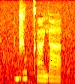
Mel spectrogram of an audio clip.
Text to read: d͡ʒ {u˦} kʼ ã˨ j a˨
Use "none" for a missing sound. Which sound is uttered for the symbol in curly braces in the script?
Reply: u˦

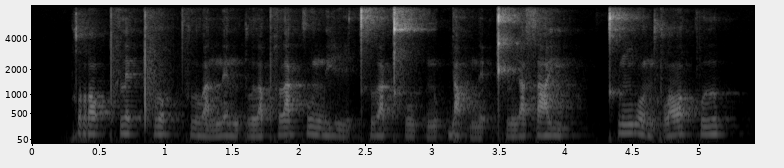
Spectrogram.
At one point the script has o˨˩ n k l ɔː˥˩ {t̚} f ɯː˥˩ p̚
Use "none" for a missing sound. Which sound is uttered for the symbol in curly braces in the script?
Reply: t̚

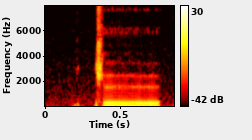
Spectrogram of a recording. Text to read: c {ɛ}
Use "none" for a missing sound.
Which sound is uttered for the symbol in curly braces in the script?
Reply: ɨ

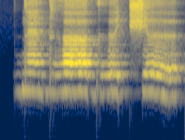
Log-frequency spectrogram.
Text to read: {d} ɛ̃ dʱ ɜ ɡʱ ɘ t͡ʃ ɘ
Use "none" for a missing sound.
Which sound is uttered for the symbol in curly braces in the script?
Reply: d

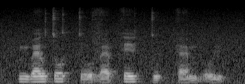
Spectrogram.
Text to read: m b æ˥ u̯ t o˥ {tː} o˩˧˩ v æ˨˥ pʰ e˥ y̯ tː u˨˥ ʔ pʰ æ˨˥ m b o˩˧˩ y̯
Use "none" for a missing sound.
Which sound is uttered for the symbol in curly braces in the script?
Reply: tː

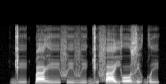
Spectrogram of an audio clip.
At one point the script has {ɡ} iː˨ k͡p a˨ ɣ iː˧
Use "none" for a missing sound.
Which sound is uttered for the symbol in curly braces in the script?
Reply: ɡ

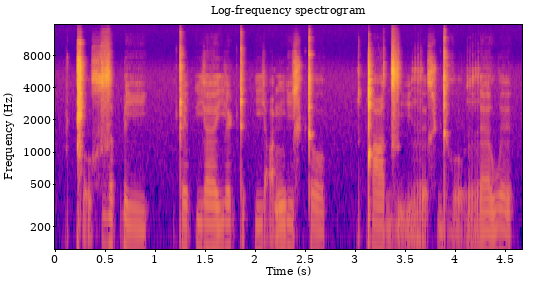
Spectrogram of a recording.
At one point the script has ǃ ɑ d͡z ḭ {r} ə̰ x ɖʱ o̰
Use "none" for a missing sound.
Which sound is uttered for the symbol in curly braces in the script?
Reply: r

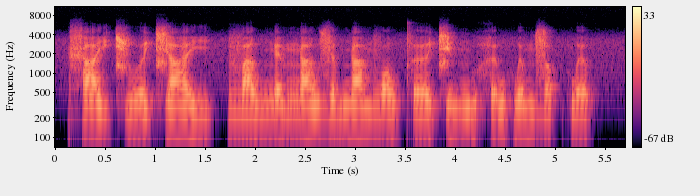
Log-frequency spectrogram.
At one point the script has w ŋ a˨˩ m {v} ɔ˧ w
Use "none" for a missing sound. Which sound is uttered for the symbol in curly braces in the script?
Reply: v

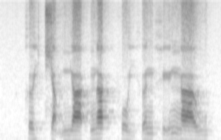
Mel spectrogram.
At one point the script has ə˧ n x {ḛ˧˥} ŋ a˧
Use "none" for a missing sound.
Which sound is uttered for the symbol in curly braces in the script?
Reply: ḛ˧˥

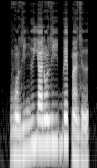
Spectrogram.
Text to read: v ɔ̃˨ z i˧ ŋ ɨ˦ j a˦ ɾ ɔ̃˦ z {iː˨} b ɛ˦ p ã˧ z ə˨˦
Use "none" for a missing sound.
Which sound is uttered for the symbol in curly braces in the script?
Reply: iː˦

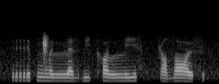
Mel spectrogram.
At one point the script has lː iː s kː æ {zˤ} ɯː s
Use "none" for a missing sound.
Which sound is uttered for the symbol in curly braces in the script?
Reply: zˤ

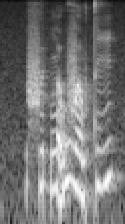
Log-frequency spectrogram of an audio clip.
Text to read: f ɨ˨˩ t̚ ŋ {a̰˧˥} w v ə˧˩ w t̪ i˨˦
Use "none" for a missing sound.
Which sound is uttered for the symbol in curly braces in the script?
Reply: ə̰˧˥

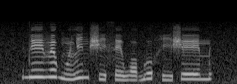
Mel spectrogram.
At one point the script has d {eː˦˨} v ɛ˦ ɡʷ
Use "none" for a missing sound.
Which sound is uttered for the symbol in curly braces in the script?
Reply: eː˦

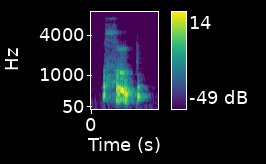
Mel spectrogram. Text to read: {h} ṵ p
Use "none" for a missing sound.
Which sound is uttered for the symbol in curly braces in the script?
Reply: χ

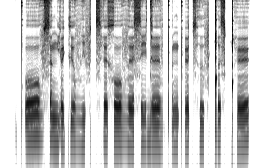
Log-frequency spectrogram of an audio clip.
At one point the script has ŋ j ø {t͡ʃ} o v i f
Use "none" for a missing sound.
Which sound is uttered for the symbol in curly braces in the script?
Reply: kʲ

